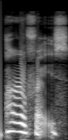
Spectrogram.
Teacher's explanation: So, it starts with the stressed syllable par. So, par it um that's the stressed syllable.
